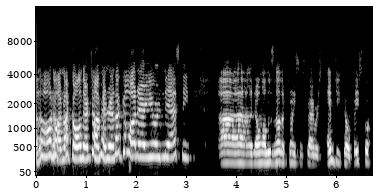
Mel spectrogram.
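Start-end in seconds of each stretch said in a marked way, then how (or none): 0.0-3.1 high, playful mock outrage at a cheeky comment; mock scandalized. Host teasing a naughty chat regular, mock-shocked and high. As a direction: pretend to be shocked and clutch your pearls.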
